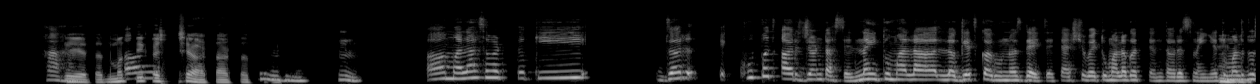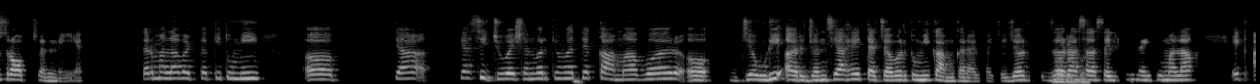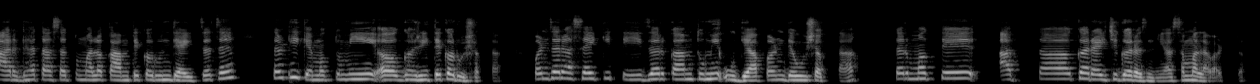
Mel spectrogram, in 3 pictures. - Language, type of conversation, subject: Marathi, podcast, घरी आणि कार्यालयीन कामामधील सीमा तुम्ही कशा ठरवता?
- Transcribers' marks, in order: in English: "ऑप्शन"; in English: "सिच्युएशनवर"; in English: "अर्जन्सी"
